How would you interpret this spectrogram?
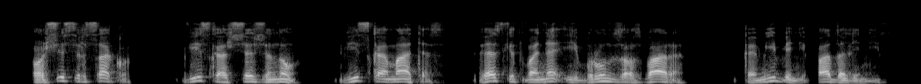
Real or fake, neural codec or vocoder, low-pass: fake; codec, 16 kHz, 16 kbps, FunCodec, trained on LibriTTS, 50 frames a second; 7.2 kHz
